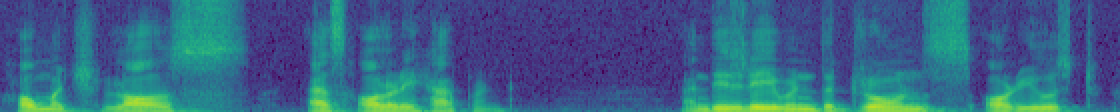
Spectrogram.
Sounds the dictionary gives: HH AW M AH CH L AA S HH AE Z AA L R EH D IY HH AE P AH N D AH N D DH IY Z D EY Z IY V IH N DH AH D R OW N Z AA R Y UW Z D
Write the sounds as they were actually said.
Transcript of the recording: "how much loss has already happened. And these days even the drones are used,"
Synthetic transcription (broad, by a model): HH AW M AH CH L AA S HH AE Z AA L R EH D IY HH AE P AH N D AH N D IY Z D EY IY V IH N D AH D R OW N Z AA R Y UW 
